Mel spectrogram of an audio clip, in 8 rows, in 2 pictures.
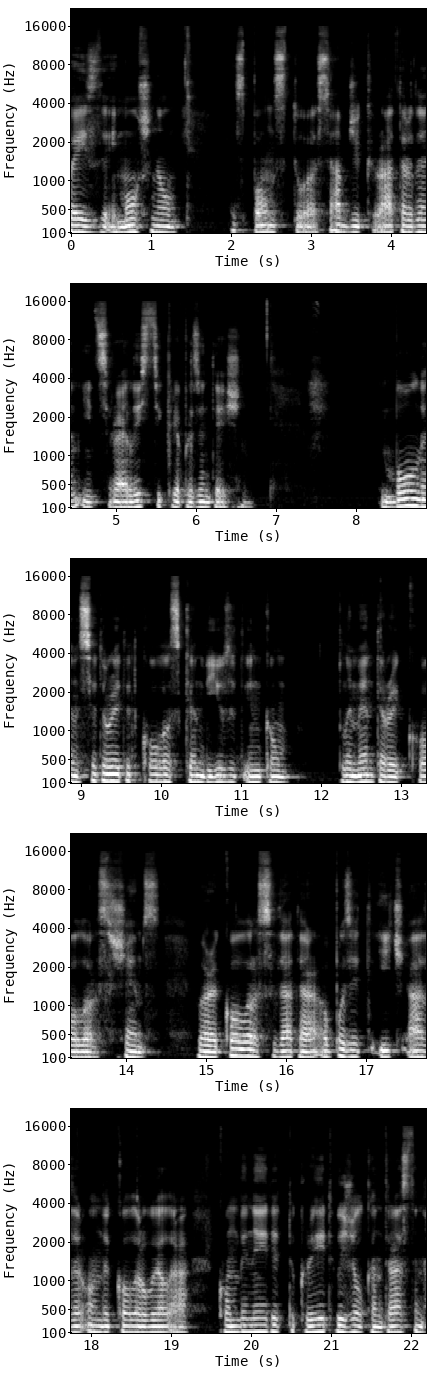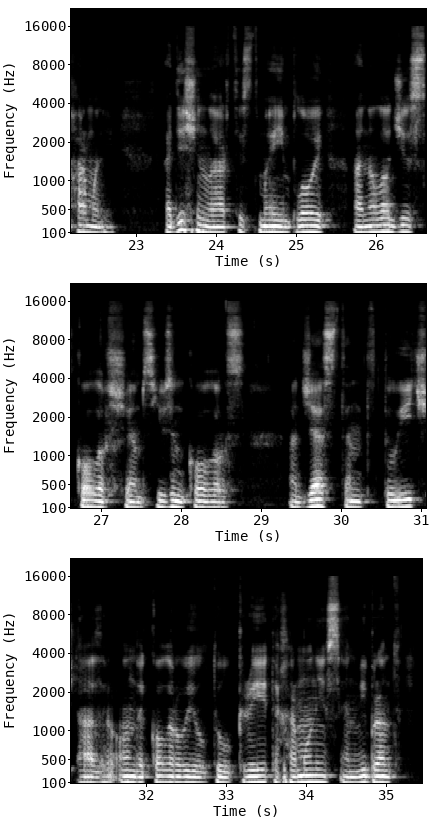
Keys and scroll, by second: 2.5 space, 2.6 b, 4.0 ctrl+z, 5.9 space, 7.7 space, 10.8 space, 12.2 ctrl+z, 14.2 space, 18.1 space, 22.0 a, 24.2 ctrl+z, 26.6 space, 29.6 space.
